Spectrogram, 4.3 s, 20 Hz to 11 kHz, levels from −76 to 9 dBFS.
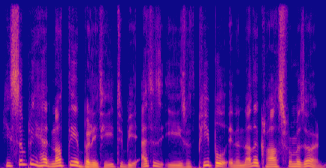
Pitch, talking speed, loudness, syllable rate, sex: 150 Hz, 260 wpm, -19 LUFS, 6.2 syllables/s, male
